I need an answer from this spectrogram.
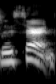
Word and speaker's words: Lucerne: Geneva and last you mentioned you were in lucern did I pronounce that right that's correct lucern so okay let's start with your accommodations there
